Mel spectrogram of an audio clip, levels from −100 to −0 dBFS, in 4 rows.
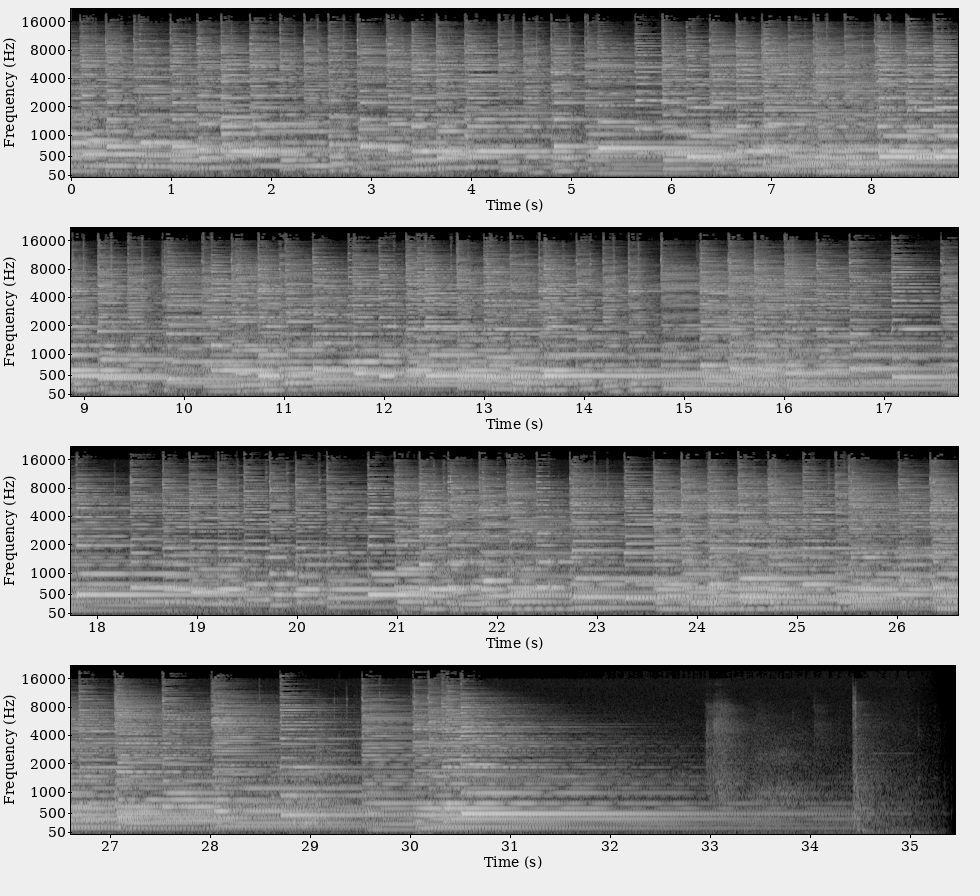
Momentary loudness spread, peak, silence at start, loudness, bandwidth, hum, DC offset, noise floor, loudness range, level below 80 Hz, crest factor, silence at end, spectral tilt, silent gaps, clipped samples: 7 LU; -10 dBFS; 0 s; -25 LUFS; 19.5 kHz; none; under 0.1%; -65 dBFS; 4 LU; -64 dBFS; 16 dB; 0.9 s; -2 dB/octave; none; under 0.1%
